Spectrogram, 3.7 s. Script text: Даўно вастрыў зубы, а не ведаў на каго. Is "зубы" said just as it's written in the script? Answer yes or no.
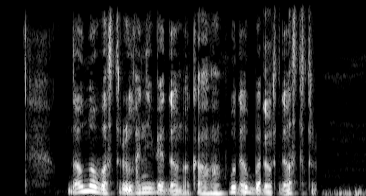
no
